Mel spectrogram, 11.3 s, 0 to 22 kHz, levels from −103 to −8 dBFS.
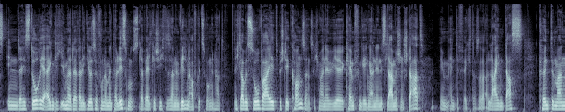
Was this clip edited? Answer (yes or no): yes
